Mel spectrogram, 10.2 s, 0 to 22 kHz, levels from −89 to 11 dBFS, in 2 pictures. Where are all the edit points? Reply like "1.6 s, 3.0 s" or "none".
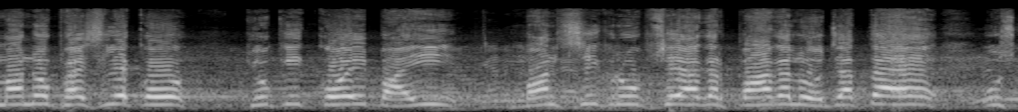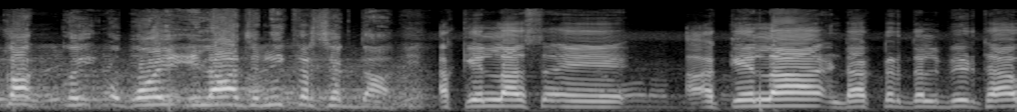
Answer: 7.2 s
